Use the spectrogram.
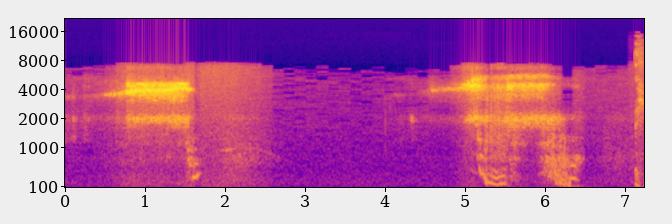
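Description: A man who has fallen asleep during a recording snores twice, each a loud, rasping breath lasting about a second with a whistling edge, separated by a few seconds of quiet. No one speaks.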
